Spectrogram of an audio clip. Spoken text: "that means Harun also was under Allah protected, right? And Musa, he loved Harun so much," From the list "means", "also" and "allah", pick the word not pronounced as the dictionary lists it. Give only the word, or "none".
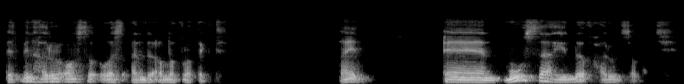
means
